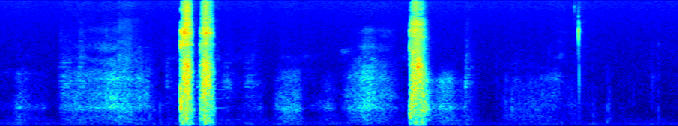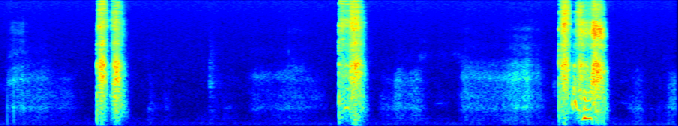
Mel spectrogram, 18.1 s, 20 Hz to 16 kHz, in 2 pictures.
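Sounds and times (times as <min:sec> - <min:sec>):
in-breath: 0:00.0 - 0:02.2, 0:03.4 - 0:07.7, 0:09.1 - 0:10.2, 0:12.0 - 0:16.5, 0:17.2 - 0:18.0
girl sneezing: 0:02.4 - 0:03.0, 0:05.5 - 0:05.8, 0:10.4 - 0:10.8, 0:13.6 - 0:14.0, 0:16.5 - 0:17.3.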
